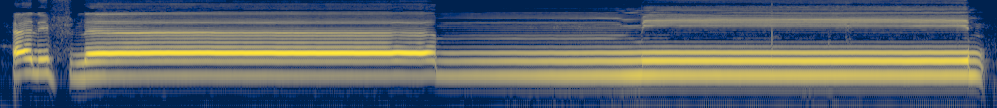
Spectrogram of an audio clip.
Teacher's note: يعني اقول لها هنمد اللام في الف لام، اللام بنمدها ست حركات، وبعدين الميم بديها غنة حركتين، لان زي ما لسه بنقول دلوقتي ايه ادغمنا الميم في الميم، فبننطقها ميم واحده مشدده بتاخد غنة حركتين. فاللام بديها ست حركات، والميم بتاخد غنة حركتين، والميم في الاخر بنديها ايه بنمدها برضو ست حركات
